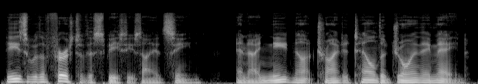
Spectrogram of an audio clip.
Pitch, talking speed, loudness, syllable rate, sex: 90 Hz, 265 wpm, -19 LUFS, 5.6 syllables/s, male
